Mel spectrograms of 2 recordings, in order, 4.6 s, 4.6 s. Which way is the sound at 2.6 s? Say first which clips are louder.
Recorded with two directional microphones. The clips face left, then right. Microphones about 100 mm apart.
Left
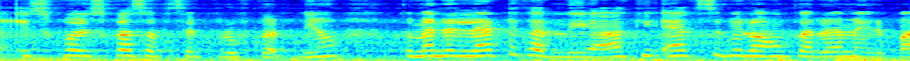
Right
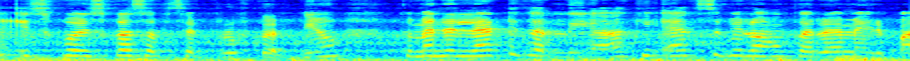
Left 4 dB; 50° left (ahead or behind).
